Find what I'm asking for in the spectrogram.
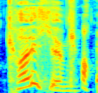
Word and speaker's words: Kolchem: Lange hat sie auf den neuen Roman von Jannis Wie spricht man den aus? – Kolchem. – Kolchem.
